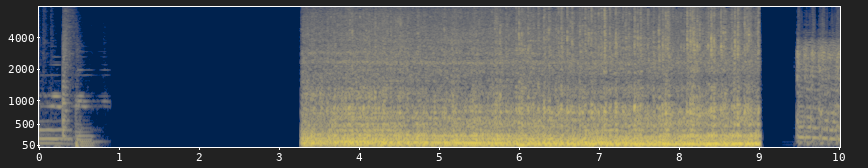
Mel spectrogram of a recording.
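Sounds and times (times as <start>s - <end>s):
car engine rumbling: 3.3s - 9.0s.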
